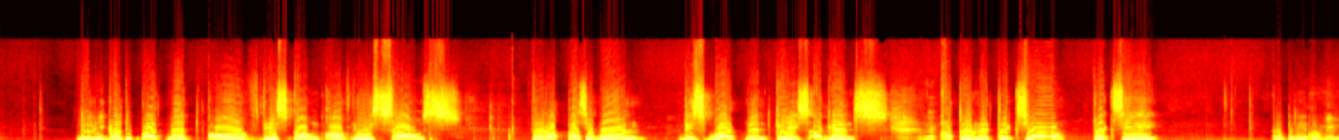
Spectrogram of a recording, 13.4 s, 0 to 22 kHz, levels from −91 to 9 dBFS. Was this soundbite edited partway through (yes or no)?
no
